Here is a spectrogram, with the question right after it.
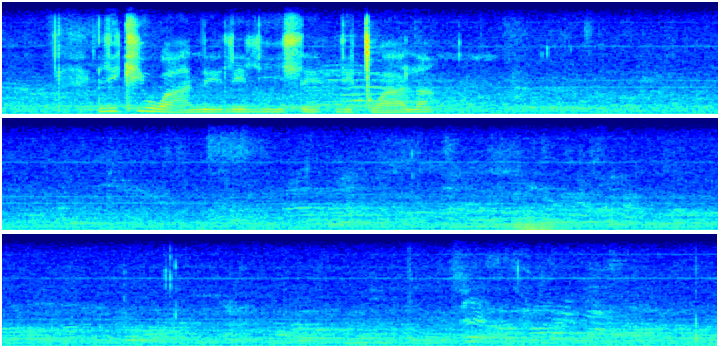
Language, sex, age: Swati, female, 22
